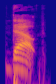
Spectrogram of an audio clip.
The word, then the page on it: doubt: d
